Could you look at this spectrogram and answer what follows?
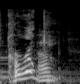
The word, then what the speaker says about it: karaoke: And I don't know if people know, but there is no I in the word karaoke. We actually, the whole world pronounces that word wrong. It's karaoke.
